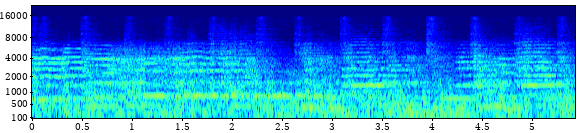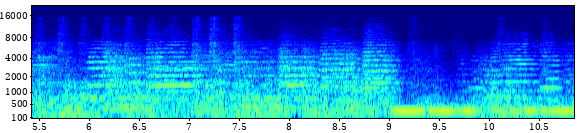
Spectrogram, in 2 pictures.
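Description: Live rock-orchestral music: a Stratocaster-style electric guitar playing with a full orchestra and brass section over a steady beat. A loud held low note comes in about nine seconds in.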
